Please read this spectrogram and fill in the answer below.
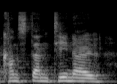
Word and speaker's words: Costantino: Welcome to Costantino Rosselli. Do I have that pronunciation correct, Costantino? Yeah, that's correct.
